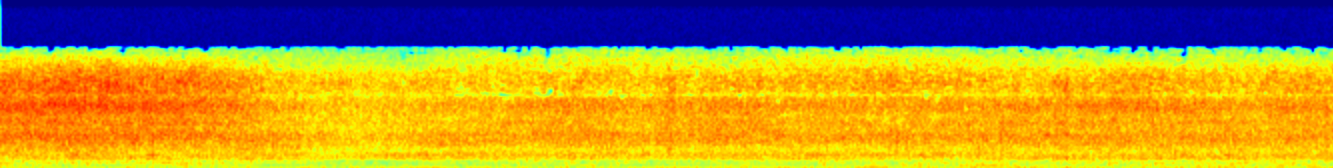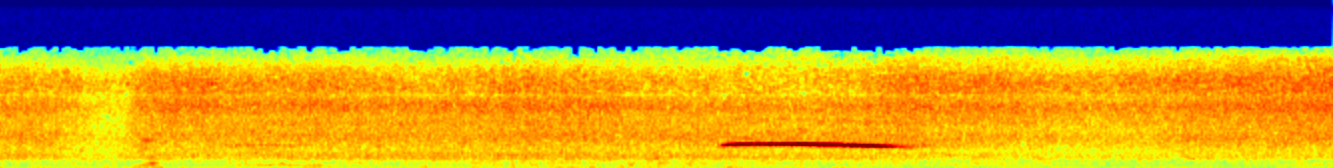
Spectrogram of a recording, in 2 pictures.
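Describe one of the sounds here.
A fountain splashes steadily outdoors.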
